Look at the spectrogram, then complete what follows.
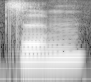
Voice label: "ziim5", taiwanese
